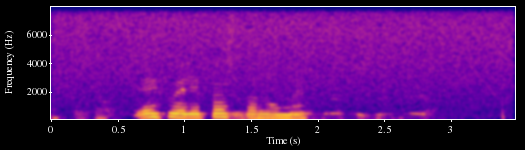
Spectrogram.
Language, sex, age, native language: Icelandic, male, 9, Icelandic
